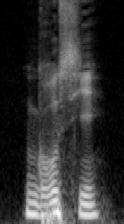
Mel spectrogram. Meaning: 1. coarse (physically, not fine) 2. shoddy (not well-made) 3. coarse 4. rude, uncouth 5. gross
- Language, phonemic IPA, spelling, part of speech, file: French, /ɡʁo.sje/, grossier, adjective, Fr-grossier.ogg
